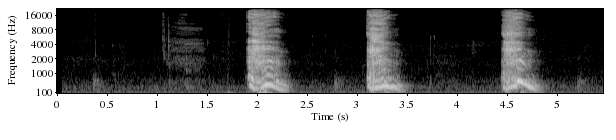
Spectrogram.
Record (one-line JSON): {"three_cough_length": "5.5 s", "three_cough_amplitude": 15377, "three_cough_signal_mean_std_ratio": 0.38, "survey_phase": "beta (2021-08-13 to 2022-03-07)", "age": "45-64", "gender": "Female", "wearing_mask": "No", "symptom_none": true, "smoker_status": "Never smoked", "respiratory_condition_asthma": false, "respiratory_condition_other": false, "recruitment_source": "REACT", "submission_delay": "3 days", "covid_test_result": "Negative", "covid_test_method": "RT-qPCR"}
